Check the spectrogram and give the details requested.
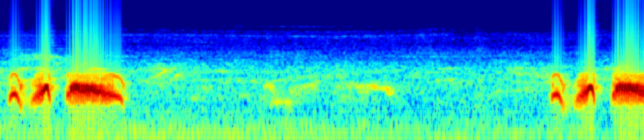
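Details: Stimulating coos of a spotted dove: one full phrase of two quick hoots and a long coo, a quiet pause with faint murmurs, then a second phrase beginning at the end.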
